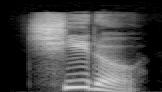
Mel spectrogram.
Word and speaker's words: chido: Let's listen to those pronunciations. Chévere, chido, genial.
